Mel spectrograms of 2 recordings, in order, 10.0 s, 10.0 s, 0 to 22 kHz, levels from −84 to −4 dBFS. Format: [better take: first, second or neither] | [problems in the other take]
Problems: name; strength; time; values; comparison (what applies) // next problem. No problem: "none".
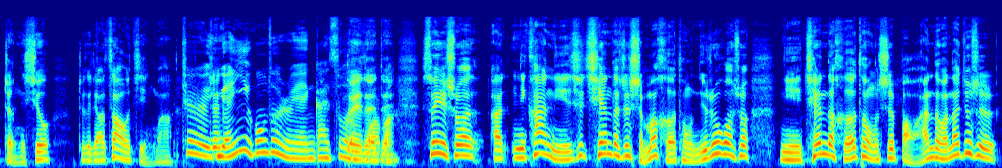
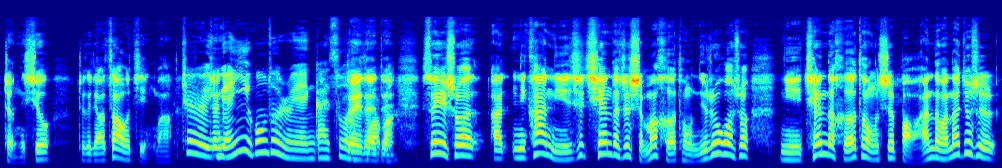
first | thin; very; fading below 750 Hz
